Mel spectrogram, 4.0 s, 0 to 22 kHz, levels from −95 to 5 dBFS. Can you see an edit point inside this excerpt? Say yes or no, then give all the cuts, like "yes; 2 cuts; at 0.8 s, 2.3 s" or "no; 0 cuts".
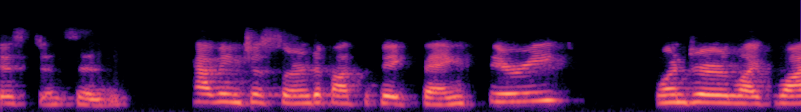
no; 0 cuts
